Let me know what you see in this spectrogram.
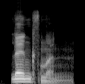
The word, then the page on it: lengthman: British English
